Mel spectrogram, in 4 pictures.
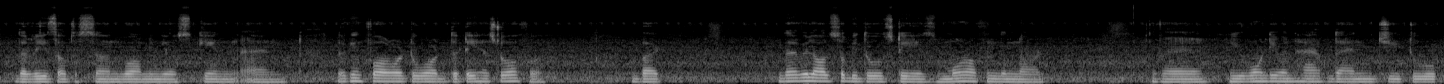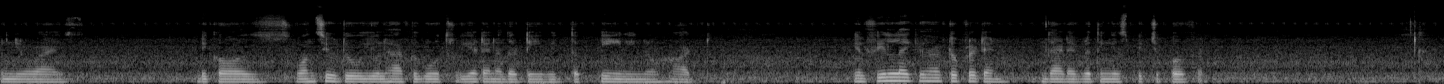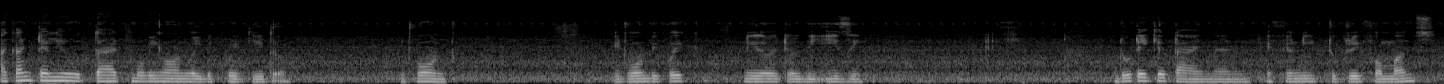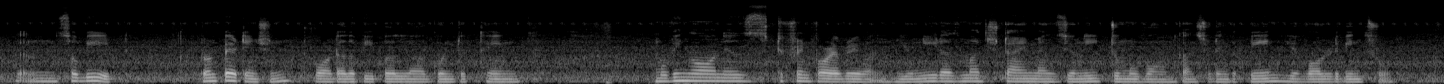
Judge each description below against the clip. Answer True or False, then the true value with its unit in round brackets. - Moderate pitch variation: False (2.1 semitones)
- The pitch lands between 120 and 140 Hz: True (130 Hz)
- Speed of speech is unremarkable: True (150 wpm)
